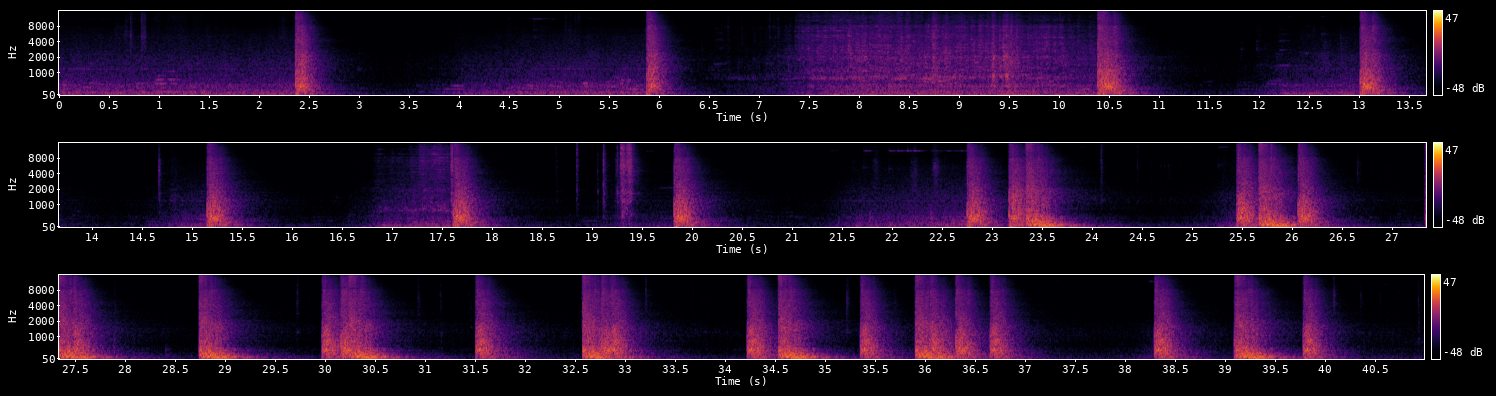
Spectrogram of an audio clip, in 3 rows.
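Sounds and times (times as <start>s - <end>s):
shotgun shots echoing: 2.4s - 2.8s, 5.8s - 6.3s, 30.0s - 30.9s, 34.2s - 37.1s, 38.3s - 40.2s.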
